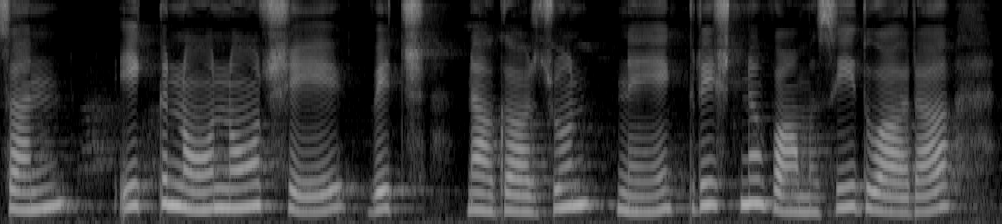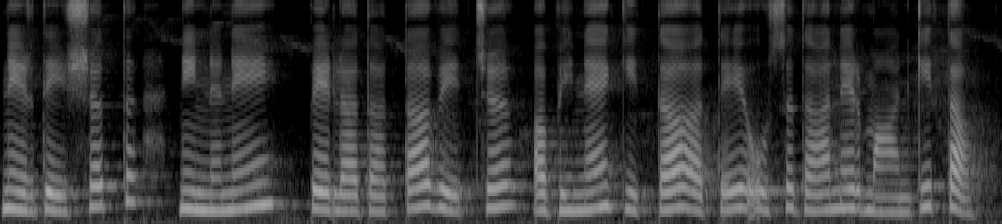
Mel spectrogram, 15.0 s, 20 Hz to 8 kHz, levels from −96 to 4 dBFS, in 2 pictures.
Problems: background sounds at intervals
